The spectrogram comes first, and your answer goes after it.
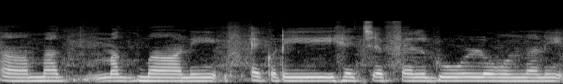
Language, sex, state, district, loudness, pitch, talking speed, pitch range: Telugu, female, Andhra Pradesh, Anantapur, -13 LUFS, 165 Hz, 115 wpm, 160-170 Hz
